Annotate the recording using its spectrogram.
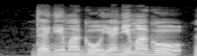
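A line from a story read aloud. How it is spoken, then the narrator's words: Yelling. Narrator (Russian): заорал хан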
